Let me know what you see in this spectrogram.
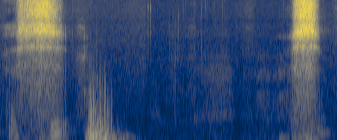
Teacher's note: the X is the SH sound stretched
